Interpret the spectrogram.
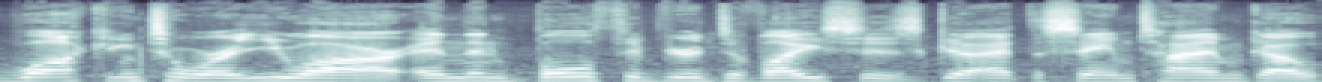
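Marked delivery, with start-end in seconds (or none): none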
